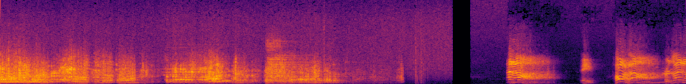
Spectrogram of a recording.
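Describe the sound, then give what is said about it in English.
Lions roar loudly, a long stretch of overlapping rough growls, then a brief quiet and a few shorter, snarling roars toward the end. “Ah, they're nothing but overgrown pussycats. Who's afraid of them?”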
